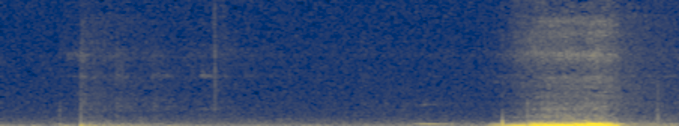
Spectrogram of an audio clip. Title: Beagle Snoring worse than my husband 🤣🥂🐕! #beagle #samoyed #cutedog #funny #furfamily #dogshorts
